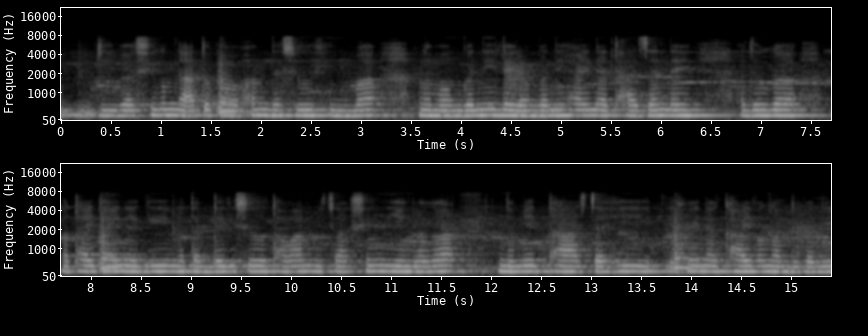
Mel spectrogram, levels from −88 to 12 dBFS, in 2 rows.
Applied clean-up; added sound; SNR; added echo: none; Bowed string instrument; 11 dB; none.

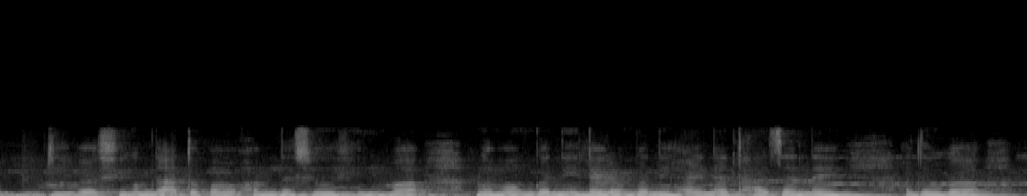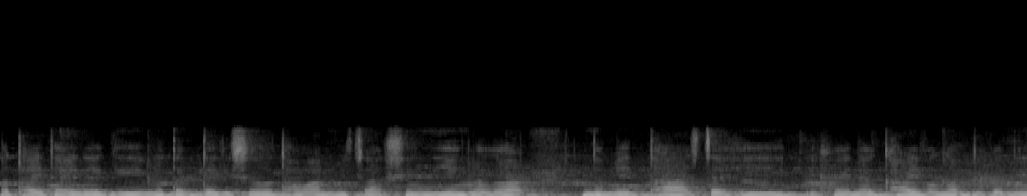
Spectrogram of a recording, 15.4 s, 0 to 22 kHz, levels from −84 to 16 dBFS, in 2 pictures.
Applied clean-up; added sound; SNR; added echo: none; none; none; none.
